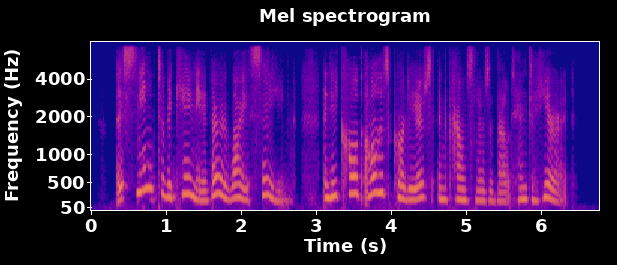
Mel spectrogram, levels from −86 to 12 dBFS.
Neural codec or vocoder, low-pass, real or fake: codec, 16 kHz, 1 kbps, FreqCodec, smaller model; 7.2 kHz; fake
